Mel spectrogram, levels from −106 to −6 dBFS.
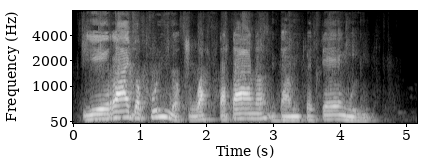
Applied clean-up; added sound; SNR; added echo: neural separator model SepFormer DNS4.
